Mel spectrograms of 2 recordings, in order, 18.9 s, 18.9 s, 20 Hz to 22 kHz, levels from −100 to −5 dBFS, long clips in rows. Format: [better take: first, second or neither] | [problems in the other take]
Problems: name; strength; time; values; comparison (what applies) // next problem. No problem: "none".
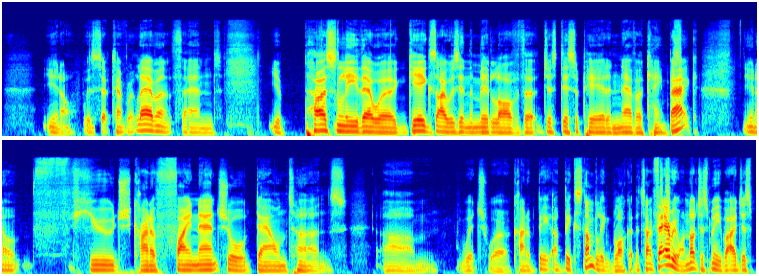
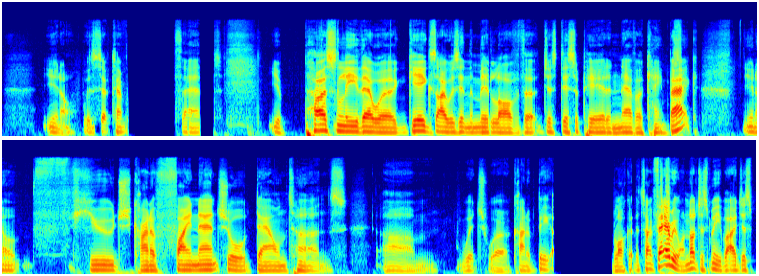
first | audio cutting out; at 1.5 s for 0.5 s, at 2.5 s and at 16 s for 0.5 s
